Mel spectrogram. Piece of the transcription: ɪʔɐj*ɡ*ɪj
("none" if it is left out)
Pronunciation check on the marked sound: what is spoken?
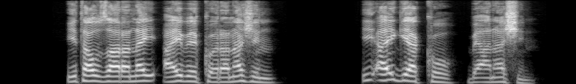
ɡ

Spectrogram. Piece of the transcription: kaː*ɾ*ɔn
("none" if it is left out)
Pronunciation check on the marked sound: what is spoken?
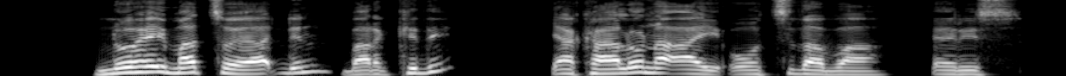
l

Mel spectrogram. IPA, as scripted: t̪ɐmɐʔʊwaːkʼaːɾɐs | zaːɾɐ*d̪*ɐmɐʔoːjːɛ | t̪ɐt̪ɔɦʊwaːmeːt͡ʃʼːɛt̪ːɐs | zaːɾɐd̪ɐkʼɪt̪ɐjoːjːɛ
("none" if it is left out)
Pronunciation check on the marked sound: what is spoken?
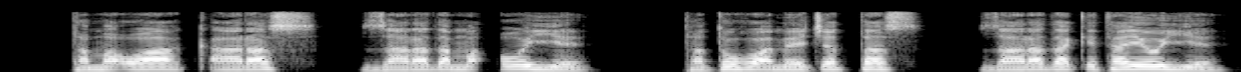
d̪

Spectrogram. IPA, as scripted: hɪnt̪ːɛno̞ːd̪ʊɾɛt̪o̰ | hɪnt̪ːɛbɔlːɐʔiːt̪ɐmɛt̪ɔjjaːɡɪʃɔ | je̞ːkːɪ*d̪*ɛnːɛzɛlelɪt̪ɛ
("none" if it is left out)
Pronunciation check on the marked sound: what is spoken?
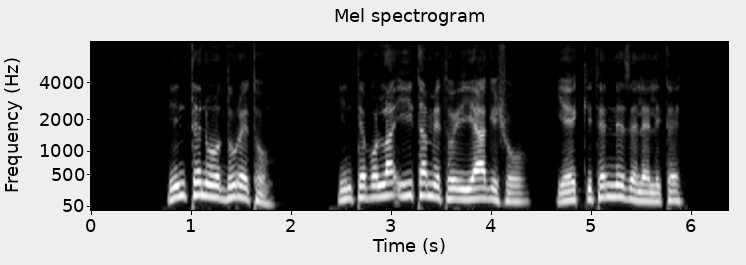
t̪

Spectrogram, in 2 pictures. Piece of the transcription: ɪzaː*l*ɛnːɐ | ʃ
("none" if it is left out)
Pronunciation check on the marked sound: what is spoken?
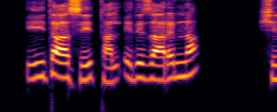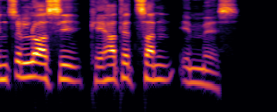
ɾ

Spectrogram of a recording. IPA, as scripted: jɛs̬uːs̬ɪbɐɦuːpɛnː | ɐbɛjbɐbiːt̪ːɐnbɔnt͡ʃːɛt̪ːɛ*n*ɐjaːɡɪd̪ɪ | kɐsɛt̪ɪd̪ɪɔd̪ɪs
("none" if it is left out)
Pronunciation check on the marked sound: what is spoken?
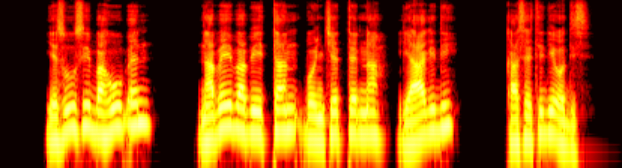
nː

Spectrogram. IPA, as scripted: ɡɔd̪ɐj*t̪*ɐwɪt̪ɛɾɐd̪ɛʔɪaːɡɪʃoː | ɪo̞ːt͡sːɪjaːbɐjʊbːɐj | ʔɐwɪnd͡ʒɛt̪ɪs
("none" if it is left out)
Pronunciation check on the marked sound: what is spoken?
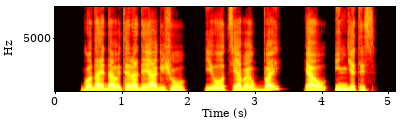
d̪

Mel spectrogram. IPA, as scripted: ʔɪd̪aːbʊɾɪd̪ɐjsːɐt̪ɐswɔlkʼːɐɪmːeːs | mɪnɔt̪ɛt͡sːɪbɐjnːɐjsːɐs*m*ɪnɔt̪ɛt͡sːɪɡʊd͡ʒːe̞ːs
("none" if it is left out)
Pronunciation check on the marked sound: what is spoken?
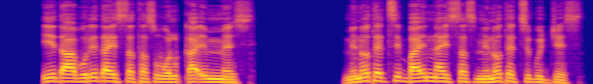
m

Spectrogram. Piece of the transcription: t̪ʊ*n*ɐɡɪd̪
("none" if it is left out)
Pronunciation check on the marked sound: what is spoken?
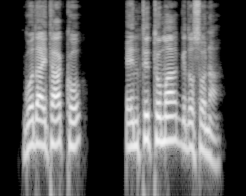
m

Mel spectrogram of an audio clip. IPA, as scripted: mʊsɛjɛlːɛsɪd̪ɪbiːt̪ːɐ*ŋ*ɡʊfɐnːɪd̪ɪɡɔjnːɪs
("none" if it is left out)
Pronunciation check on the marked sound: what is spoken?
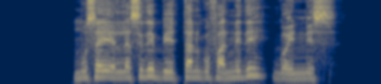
n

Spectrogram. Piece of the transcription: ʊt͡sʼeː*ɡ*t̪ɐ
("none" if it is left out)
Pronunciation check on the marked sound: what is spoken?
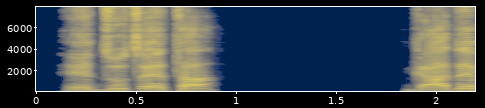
none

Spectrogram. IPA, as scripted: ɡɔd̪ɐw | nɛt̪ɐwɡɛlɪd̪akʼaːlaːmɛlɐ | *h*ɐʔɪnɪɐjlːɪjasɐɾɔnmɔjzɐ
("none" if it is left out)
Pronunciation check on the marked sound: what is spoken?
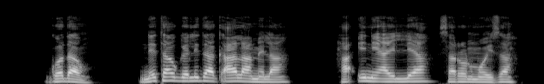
h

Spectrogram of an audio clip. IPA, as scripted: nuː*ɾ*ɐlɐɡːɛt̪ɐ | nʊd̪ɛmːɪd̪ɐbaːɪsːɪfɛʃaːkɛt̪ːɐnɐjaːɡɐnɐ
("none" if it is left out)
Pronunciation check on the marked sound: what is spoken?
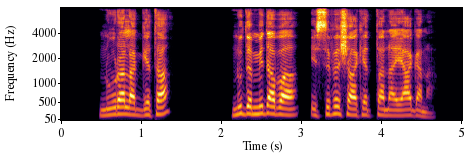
ɾ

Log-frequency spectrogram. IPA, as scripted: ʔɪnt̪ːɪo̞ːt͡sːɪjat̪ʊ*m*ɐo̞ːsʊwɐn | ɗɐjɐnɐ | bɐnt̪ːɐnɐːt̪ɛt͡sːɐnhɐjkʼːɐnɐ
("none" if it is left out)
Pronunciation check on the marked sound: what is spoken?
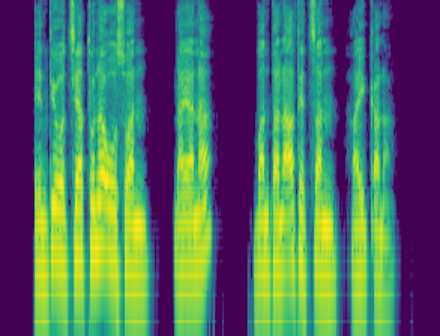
n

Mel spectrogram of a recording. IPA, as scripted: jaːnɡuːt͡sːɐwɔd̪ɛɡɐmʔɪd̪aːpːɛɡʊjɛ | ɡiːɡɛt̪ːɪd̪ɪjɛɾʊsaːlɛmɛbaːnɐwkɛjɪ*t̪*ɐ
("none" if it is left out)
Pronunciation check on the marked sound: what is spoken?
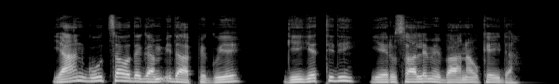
d̪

